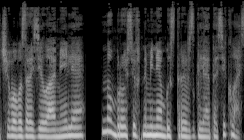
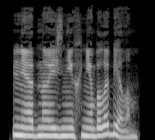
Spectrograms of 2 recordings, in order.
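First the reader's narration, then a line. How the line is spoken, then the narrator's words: Scoffing snort. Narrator (Russian): хмыкнул Рейнард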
